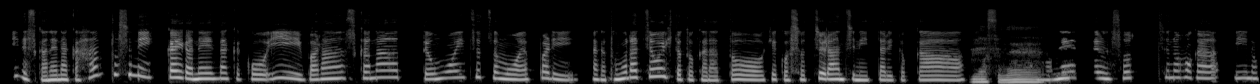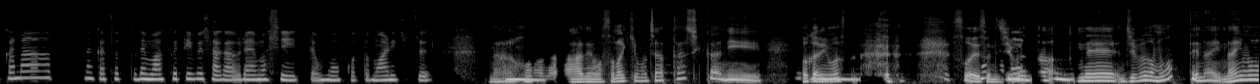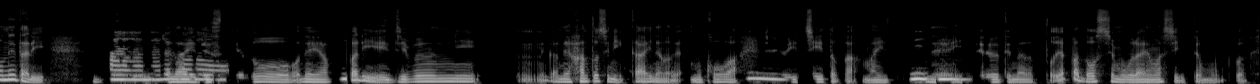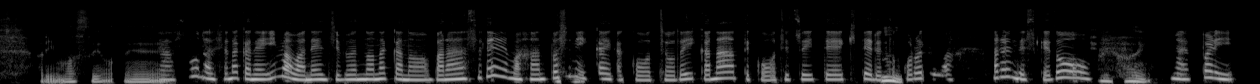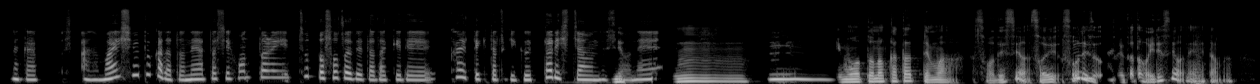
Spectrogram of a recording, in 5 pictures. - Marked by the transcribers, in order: chuckle; other noise; unintelligible speech
- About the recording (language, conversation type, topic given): Japanese, advice, 他人と比べる癖を減らして衝動買いをやめるにはどうすればよいですか？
